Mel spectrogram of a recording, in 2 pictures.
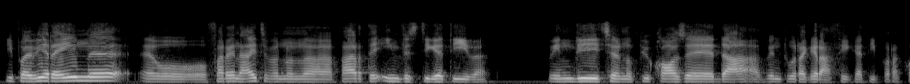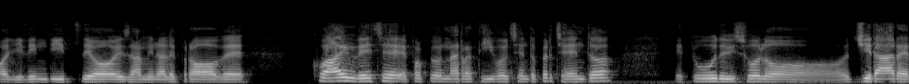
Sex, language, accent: male, Italian, native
